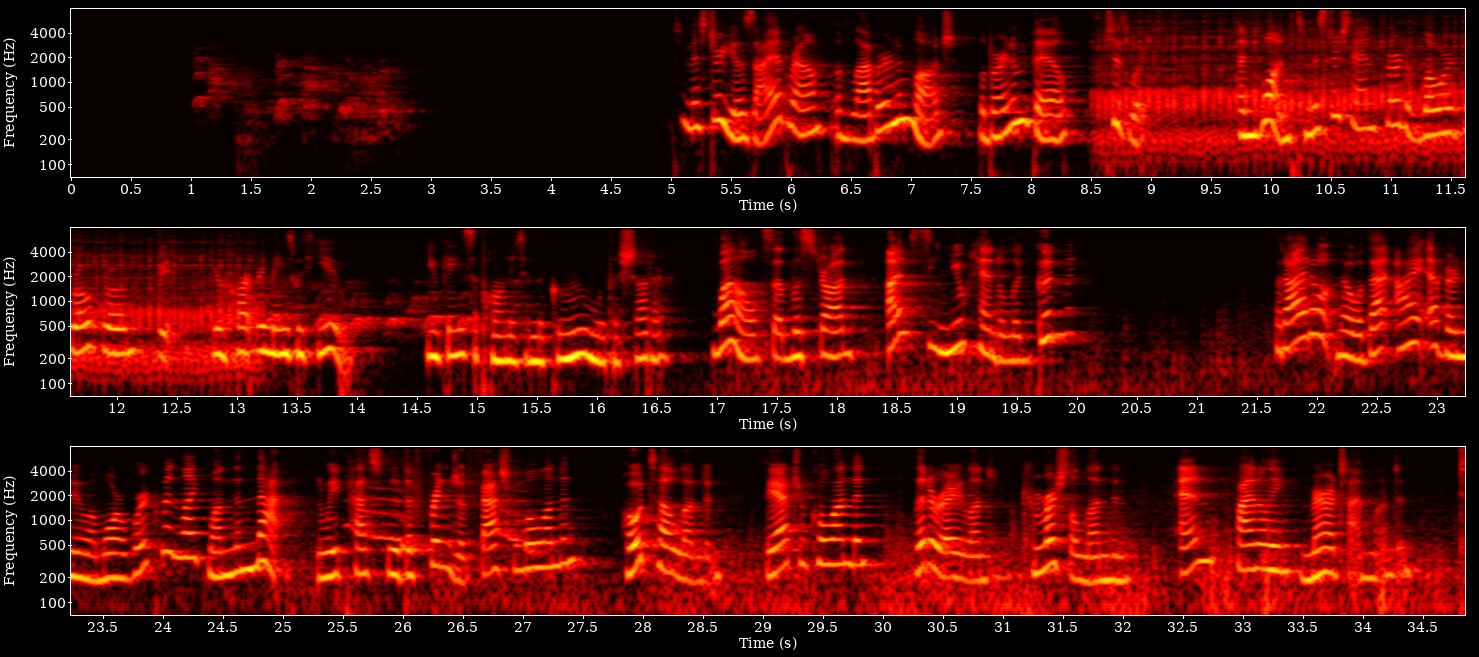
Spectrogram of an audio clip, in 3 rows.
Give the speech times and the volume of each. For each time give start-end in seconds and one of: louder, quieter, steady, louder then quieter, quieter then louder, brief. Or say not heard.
5.0-20.0 steady
21.6-34.8 steady.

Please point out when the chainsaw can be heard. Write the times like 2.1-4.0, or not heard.
8.4-13.2.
